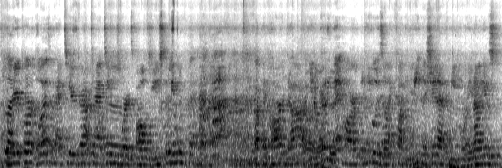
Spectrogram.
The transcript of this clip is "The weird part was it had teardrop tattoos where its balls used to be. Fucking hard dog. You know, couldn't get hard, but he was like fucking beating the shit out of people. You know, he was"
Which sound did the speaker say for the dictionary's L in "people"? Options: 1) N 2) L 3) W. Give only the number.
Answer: 1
